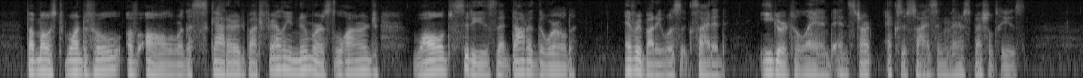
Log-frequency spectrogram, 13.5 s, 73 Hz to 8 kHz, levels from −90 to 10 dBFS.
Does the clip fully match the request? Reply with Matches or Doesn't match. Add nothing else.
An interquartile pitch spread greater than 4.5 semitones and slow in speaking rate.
Matches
